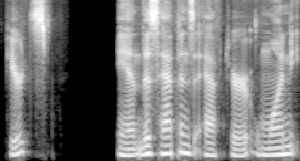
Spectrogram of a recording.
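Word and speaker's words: Pirc: pierce defense this is sometimes called the perk defense but i think it's correctly pronounced pierce and this happens after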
